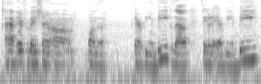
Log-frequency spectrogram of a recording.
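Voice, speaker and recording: A woman in her fifties chats casually to camera as a vlogger, often laughing between thoughts. She's indoors in a room where she turned the music off. Her voice is lowish and a little slow.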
